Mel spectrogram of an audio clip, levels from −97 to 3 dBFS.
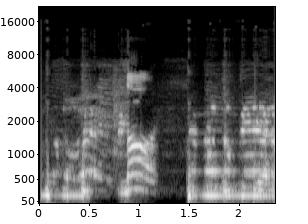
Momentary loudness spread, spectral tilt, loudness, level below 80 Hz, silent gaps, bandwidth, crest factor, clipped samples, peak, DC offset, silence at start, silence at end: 8 LU; -8.5 dB/octave; -15 LUFS; -50 dBFS; none; 5.8 kHz; 14 dB; under 0.1%; -2 dBFS; under 0.1%; 0.05 s; 0 s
